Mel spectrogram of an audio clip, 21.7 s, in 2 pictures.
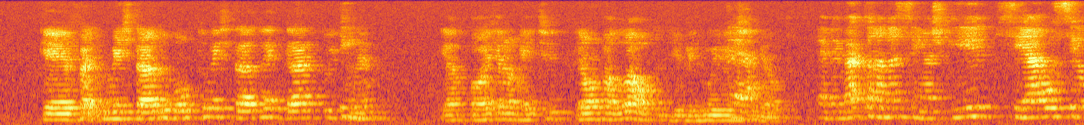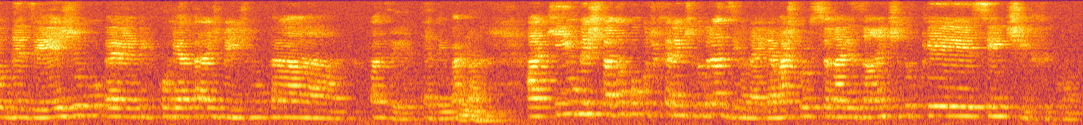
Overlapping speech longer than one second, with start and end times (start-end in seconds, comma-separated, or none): none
